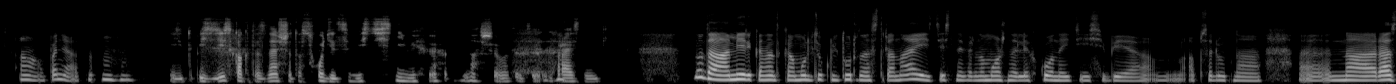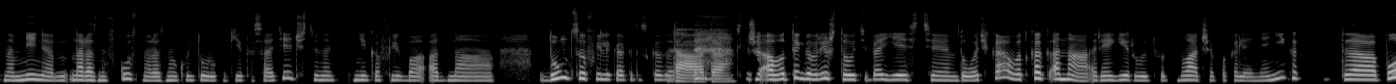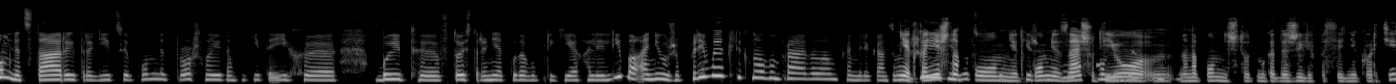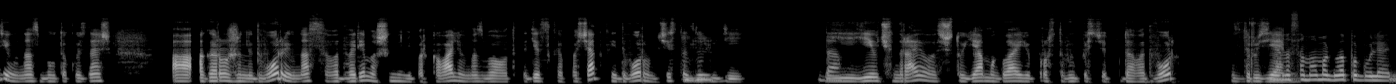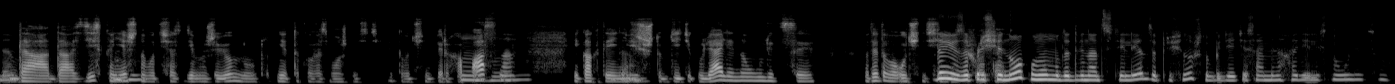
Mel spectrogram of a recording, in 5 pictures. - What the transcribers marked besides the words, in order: tapping; chuckle; "соотечественников" said as "соотечественныников"
- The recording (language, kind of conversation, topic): Russian, podcast, Как миграция изменила быт и традиции в твоей семье?
- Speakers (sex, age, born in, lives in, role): female, 35-39, Ukraine, United States, host; female, 40-44, Russia, United States, guest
